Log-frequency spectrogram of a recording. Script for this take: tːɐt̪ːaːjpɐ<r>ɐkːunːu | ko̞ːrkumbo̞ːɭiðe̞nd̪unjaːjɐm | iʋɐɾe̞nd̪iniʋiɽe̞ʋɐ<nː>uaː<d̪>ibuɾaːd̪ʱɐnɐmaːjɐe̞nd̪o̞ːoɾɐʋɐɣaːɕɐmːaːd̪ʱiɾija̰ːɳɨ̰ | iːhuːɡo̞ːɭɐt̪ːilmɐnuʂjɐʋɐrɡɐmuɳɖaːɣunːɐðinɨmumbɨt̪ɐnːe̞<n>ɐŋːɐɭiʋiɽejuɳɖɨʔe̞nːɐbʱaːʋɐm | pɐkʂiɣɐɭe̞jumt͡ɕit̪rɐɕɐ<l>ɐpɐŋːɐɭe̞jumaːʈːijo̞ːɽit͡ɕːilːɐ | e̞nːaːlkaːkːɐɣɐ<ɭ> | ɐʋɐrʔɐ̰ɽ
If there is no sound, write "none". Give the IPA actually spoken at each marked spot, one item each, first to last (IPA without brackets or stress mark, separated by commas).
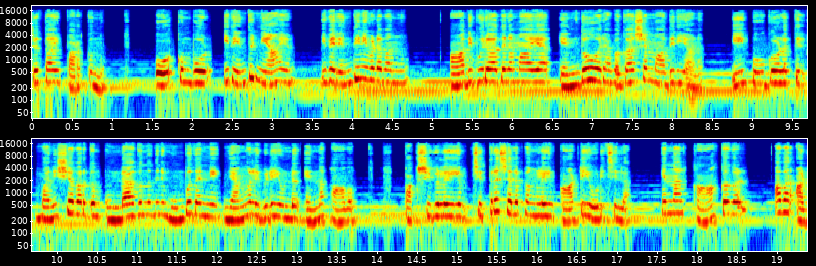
r, nː, d̪, ɲ, l, ɭ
